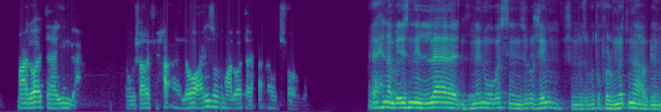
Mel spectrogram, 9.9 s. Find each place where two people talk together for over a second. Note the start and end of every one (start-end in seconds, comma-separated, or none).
none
